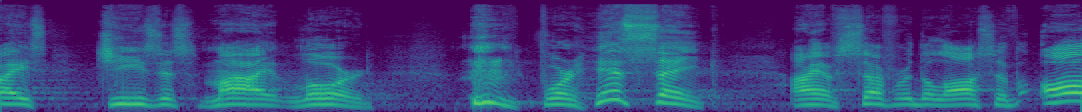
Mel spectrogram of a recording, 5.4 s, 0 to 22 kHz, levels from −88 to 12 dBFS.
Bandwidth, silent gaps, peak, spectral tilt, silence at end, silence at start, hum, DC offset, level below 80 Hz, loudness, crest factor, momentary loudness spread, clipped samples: 19.5 kHz; none; -4 dBFS; -3.5 dB/octave; 0 s; 0 s; none; under 0.1%; -78 dBFS; -22 LUFS; 18 dB; 10 LU; under 0.1%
